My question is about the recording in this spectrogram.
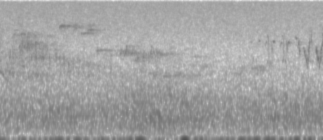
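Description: Quiet woodland ambience: a steady low background noise with faint songbirds chirping, a quick run of high chirps near the end.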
